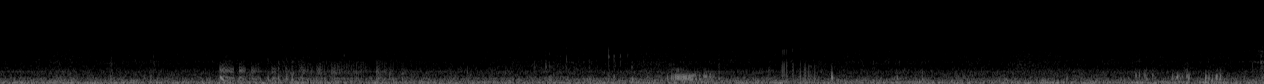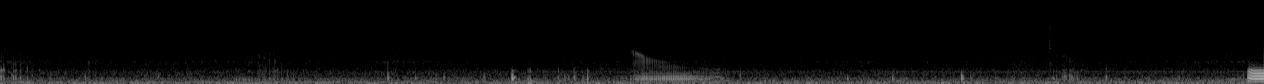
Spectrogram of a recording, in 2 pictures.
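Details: Ordinary bowel sounds (borborygmi), stomach noise: low gurgling and bubbling abdominal rumbles come and go over a steady background hum.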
